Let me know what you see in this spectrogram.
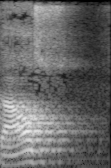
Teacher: ہم میں ہا اقصى حلق سے ادا کریں گے، میم ساکن پہ اظہار شفوی ہے، فجعلہم کعصف میں کاف باریک ہے، عین وسط حلق سے ادا ہوگا، صاد پر ہے موٹا پڑھیں گے اور صاد ساکن پہ ہمس ہوگا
